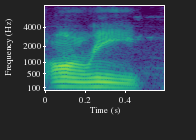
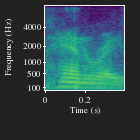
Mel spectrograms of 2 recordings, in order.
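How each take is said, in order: First: The name is said with French pronunciation. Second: The name is said with English pronunciation. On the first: The speaker calls it right. "He wants to go with the French pronunciation" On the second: The speaker calls it wrong. "not Henry"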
